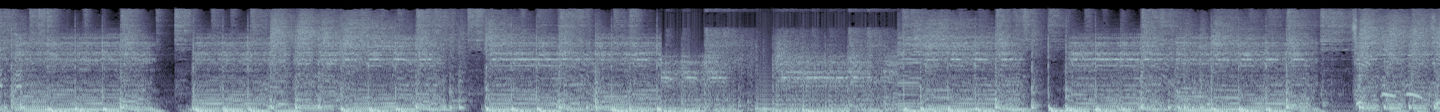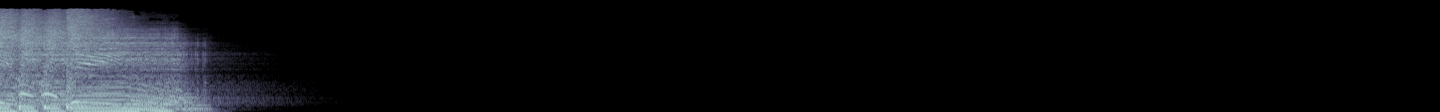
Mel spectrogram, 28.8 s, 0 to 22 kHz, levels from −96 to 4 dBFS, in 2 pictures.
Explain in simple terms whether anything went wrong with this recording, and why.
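Something did go wrong, from 6.62 to 8.99 seconds. The sound turns dull and robotic there, with a steady buzz underneath. This fault is called interleaved audio read as planar. The left and right channels arrive mixed together in small blocks. The player split each block into halves the wrong way. The blocks here are tiny, about 5.8 ms each, which fits a 256-sample block. So the buzz repeats about 172 times a second, and there is no clear drop in pitch.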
